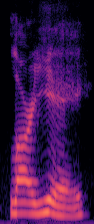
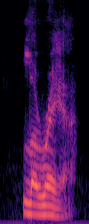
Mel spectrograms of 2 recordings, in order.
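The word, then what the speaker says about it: Laryea: Larye. How the fuck did the English get Larea? That is clearly. – Have you seen how the English pronounce things? Come on. – That is clearly a two syllable last fucking name.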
